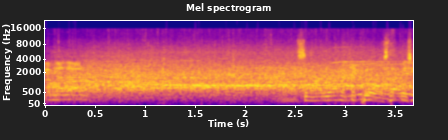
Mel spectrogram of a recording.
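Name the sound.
ironic applause from tennis crowd at Wimbledon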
